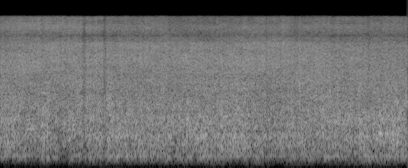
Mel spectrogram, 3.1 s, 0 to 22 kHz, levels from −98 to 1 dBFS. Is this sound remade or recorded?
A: remade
